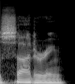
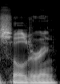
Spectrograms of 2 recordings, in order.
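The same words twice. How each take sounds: First: It is said the American way. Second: It is said as it is spelled. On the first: "what in the U S we call soldering" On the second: "even though it's spelled soldering"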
